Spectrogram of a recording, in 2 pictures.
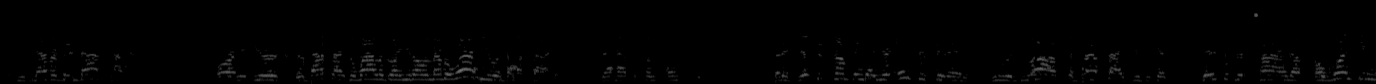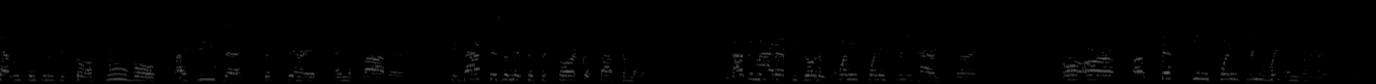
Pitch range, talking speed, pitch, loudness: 180-230 Hz, 185 wpm, 205 Hz, -57 LUFS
